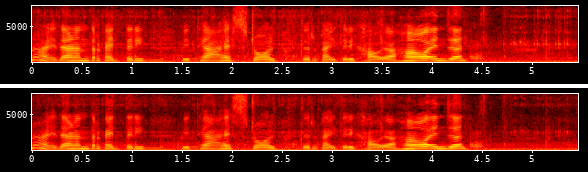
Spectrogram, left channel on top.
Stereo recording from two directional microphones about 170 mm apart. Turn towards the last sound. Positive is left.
turn(degrees=-30)  # may be behind; listen again after turning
